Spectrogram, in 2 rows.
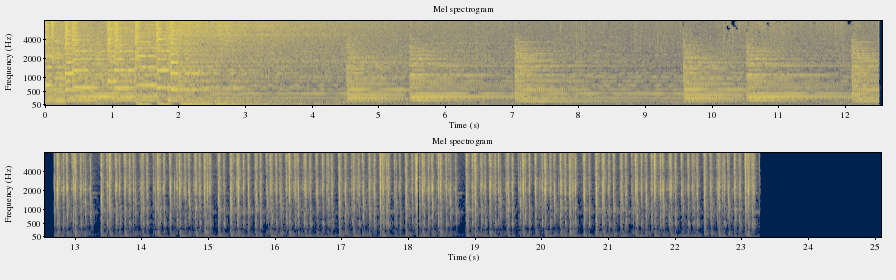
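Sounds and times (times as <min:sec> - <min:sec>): sustained keyboard chords: 0:00.0 - 0:12.5
rapid keystroke clicks: 0:12.7 - 0:23.3.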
